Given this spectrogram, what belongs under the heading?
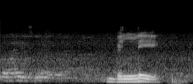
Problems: none marked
